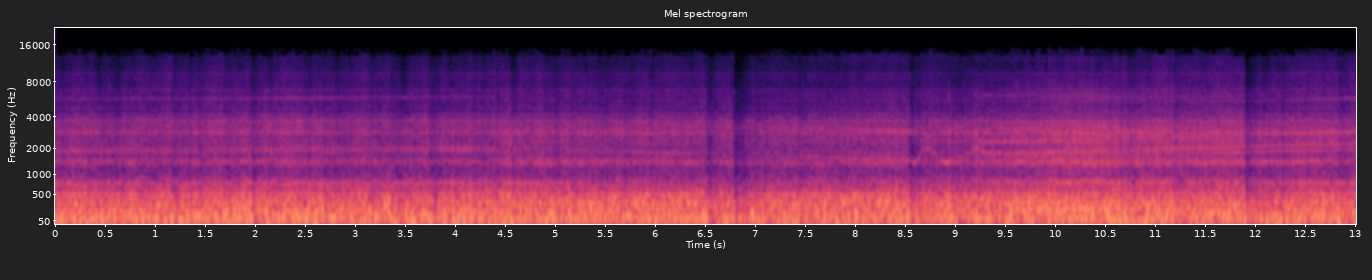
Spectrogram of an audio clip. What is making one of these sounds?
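Wind roars loudly over the microphone of a moving vehicle.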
